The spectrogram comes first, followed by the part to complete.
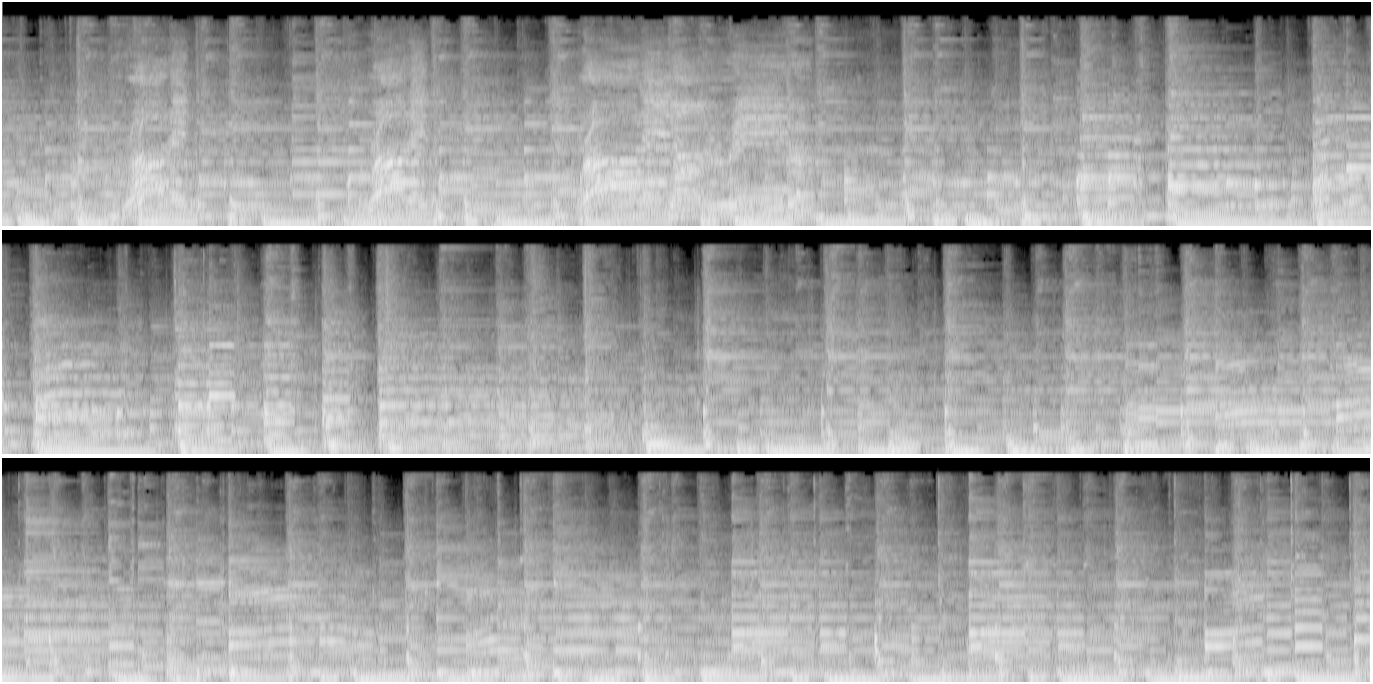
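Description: Acoustic country-style band playing an instrumental break, with strummed acoustic guitar and bass under a plucked-string lead. The lead notes bend in pitch over the first few seconds.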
